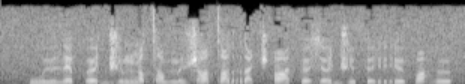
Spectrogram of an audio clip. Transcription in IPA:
wʉðɛ pœ d͡ʒɵŋøtˤɛmø ʒɛtˤɛrɑ t͡ʃʼɑθœ zœd͡ʒʉθø røpɑɦɵ

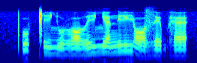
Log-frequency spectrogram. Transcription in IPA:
pʼu˥ǁi˨ʎu˩ ðɔ˨ði˦ ʎɛ˦ni˥jɔ˩ ze˨bʱɛ˨

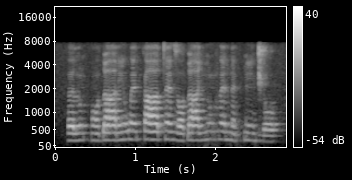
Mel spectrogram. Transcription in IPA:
ə˨lũ˨kɔ̃˨ ɗaː˧ɾĩ˦wɛ̃˦kaː˦ tɛ̃˧zɔ˨ ɗaː˧ɲũ˦ vɛ̃˦nɛ̃˨k͡pĩ˧ d͡ʒo˨

